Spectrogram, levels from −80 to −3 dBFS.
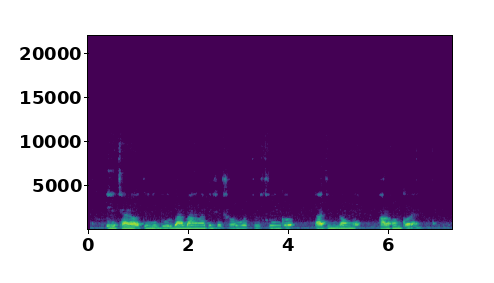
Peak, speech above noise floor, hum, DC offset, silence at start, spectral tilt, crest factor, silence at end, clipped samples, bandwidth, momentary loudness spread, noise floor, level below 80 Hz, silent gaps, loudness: -4 dBFS; 28 dB; none; under 0.1%; 0.35 s; -9.5 dB/octave; 18 dB; 0.35 s; under 0.1%; 6.6 kHz; 13 LU; -50 dBFS; -58 dBFS; none; -23 LUFS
